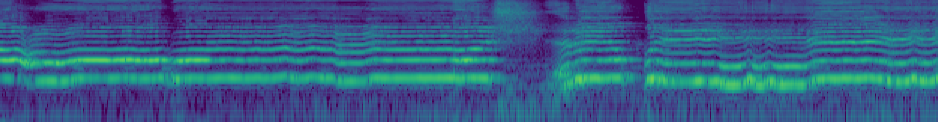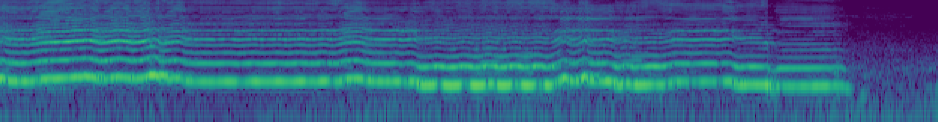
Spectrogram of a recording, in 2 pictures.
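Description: A woman reciting the Qur'an in melodic tilawah style into a handheld microphone, drawing out long ornamented notes. A held note gives way to a short breath about three and a half seconds in, then one long winding phrase that ends just before the close.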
